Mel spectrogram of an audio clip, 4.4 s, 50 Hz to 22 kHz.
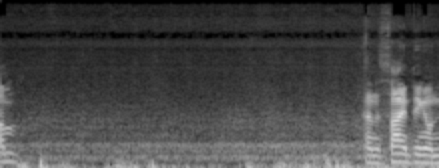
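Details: Honey bees from strong colonies during a food dearth, buzzing as the Black and White Hives are opened for inspection in Australia on 5 February 2022. Steady low, grainy hum for several seconds, then a man's voice speaks over it.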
